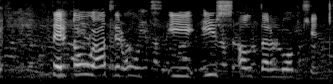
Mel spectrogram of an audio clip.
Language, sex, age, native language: Icelandic, female, 13, Icelandic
